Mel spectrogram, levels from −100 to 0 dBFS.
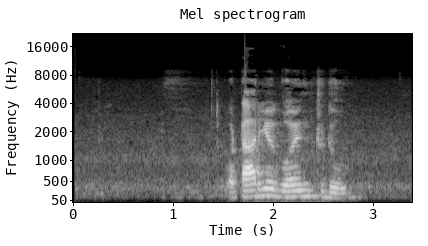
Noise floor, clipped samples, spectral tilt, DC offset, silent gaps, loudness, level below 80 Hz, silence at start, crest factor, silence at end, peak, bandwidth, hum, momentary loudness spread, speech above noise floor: -47 dBFS; under 0.1%; -6 dB/octave; under 0.1%; none; -17 LUFS; -62 dBFS; 1.55 s; 22 dB; 0.55 s; 0 dBFS; 9.4 kHz; none; 16 LU; 30 dB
